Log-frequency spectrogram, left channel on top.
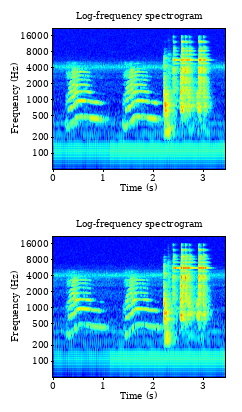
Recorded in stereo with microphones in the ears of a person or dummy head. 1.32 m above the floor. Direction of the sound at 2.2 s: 15° right (ahead or behind).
